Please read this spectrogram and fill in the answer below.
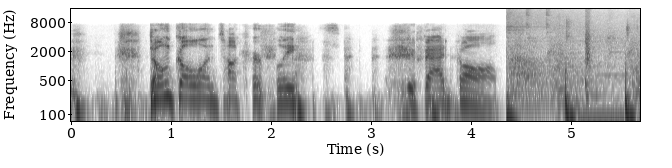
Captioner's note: laugh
